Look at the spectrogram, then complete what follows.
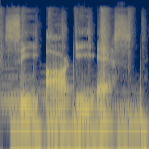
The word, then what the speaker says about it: Cres: It spells C-R-E-S, and it's pronounced Cres in Serbian, and it's one of the largest islands in the northern Adriatic.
